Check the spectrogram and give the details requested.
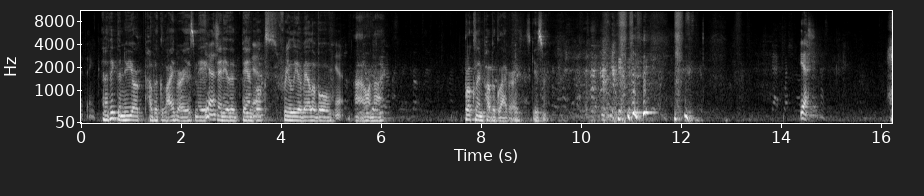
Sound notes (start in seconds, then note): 9.4 audience laughing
